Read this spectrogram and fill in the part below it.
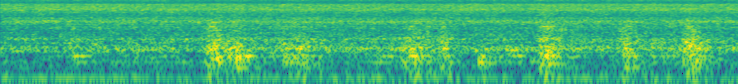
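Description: Wet laundry tumbles and thumps inside a washing machine drum.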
